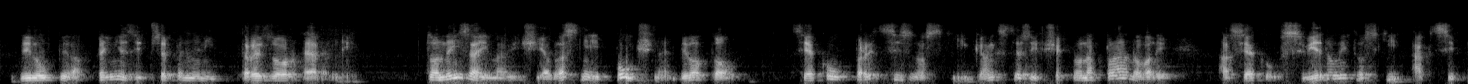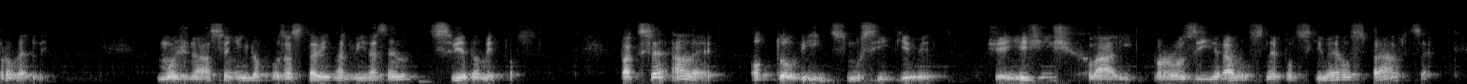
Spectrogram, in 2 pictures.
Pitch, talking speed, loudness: 110 Hz, 95 wpm, -20 LUFS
